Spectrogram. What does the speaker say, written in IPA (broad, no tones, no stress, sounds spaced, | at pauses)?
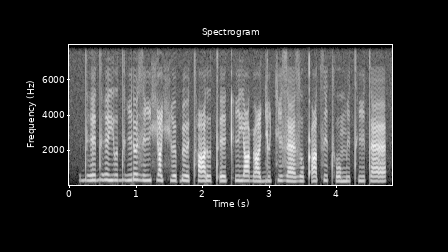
dʱ e dʱ e j ɯ dʱ i ɾ ø z i ç ɑ ç ø ɓ ø tʰ ɑ ɾ ɯ tʼ e kʰ i j ɑ ɡ ɑ ɟ ø c i z æ z o kʼ ɑ t͡s i tʰ o m i tʰ i t æ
